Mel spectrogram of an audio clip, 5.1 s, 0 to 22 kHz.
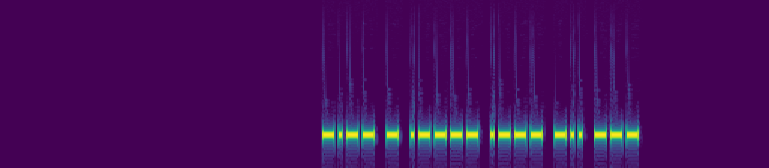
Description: Morse code, heard as a keyed tone, about 44 wpm, 700 Hz. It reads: YT1JDO
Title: DXCC-100 Call Signs - 6 Characters - 45wpm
